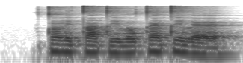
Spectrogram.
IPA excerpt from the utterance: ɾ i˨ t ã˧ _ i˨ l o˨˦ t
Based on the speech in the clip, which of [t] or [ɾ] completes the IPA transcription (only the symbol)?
t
